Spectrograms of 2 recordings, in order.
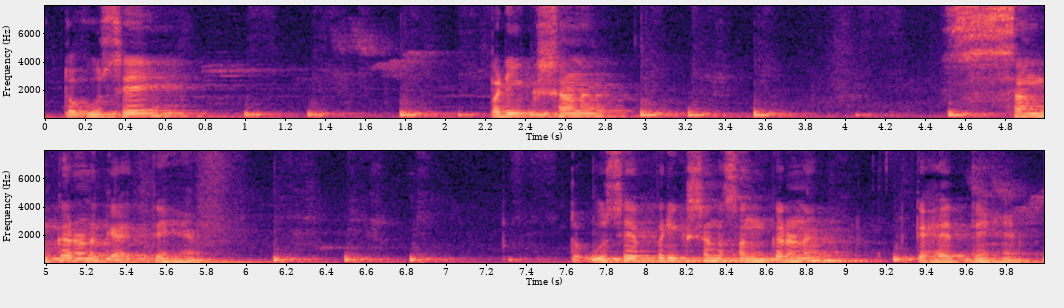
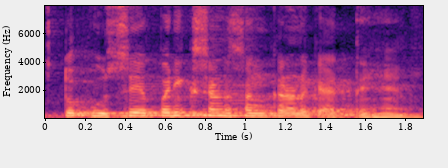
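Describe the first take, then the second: First: "तो उसे परीक्षण संकरण कहते हैं" broken into slow chunks with long pauses; teacher repeating the definition slowly for students to write; slow dictation. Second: Said in the usual way. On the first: Shown as a demonstration. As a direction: spell it out for note-taking, slowly. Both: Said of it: "repeated slowly for dictation".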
